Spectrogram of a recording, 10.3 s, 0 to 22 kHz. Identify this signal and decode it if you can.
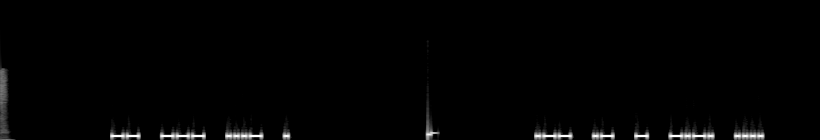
Morse code, heard as a keyed tone, about 25 wpm, spaced as for 18 wpm, 700 Hz. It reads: MOVE WATCH
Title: 2x Character Spacing - Top 300 Words - 25wpm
